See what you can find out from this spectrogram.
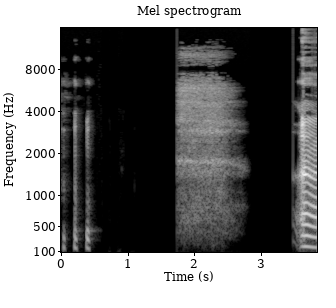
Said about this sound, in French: Du coup, et je baille, regardez, je baille.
